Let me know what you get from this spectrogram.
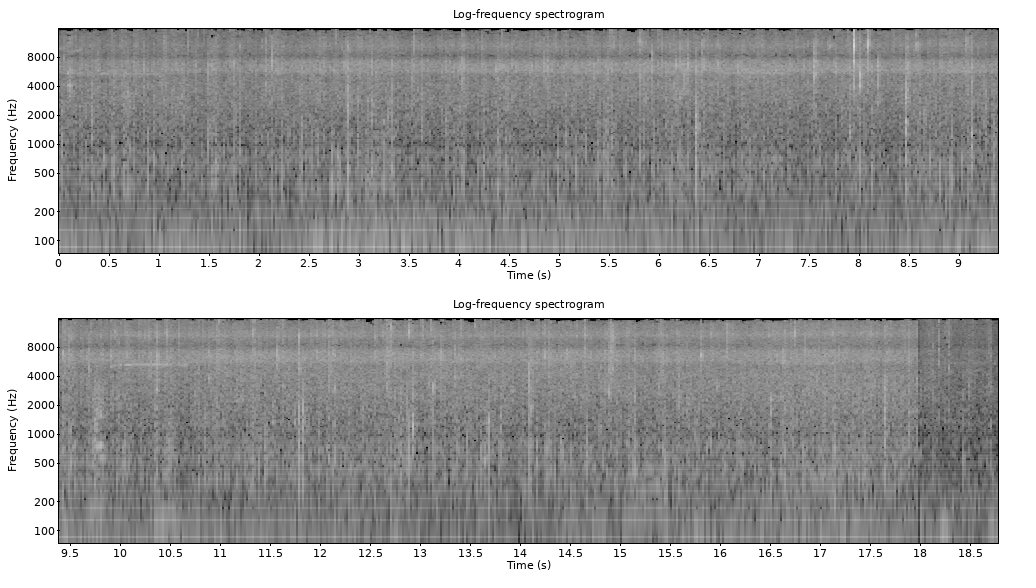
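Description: Rain falling steadily, a dense even hiss with many scattered sharp ticks, the upper part of the hiss dropping away near the end.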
